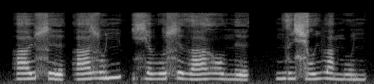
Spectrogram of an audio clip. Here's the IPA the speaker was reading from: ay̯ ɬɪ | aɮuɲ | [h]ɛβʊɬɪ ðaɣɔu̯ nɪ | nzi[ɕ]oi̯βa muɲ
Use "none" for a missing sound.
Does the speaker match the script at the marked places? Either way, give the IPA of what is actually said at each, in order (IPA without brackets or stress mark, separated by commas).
ç, ɕ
